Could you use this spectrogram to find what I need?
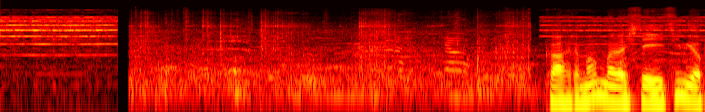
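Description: A crowd of children chatter and call out nearby.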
